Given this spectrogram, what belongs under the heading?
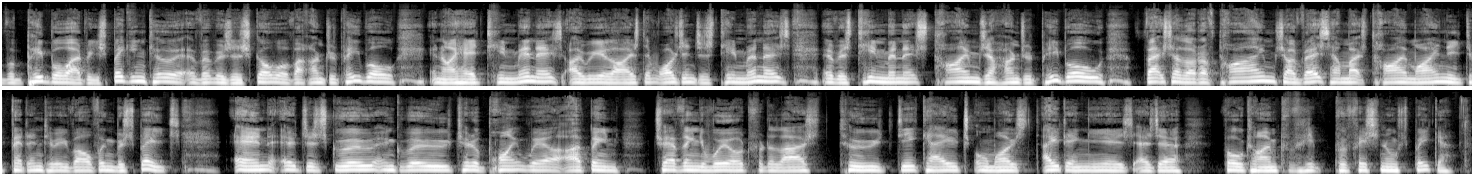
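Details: Adult man with cerebral palsy since birth, a physical disability affecting how messages travel around his body, told his biggest challenges would be walking and talking; speaks with dysarthria (cerebral palsy).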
